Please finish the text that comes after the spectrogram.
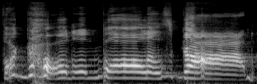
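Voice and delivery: loud wailing shout of loss; distraught cry. Acted. Storyteller wailing as the ball drops in the water.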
